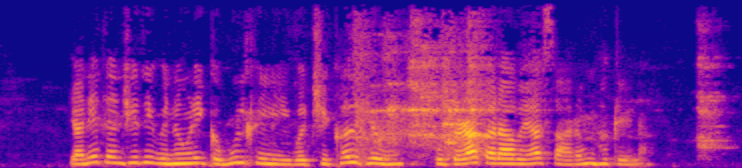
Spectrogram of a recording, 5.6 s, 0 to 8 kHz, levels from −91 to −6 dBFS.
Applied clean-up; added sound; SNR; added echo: none; none; none; none.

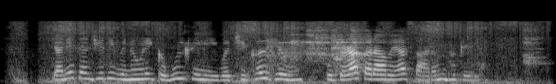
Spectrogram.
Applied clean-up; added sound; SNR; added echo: none; Tearing; 13 dB; none.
